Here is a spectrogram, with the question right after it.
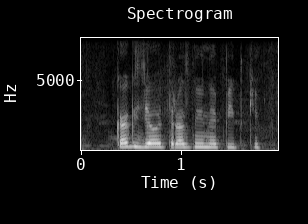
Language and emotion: Russian, neutral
